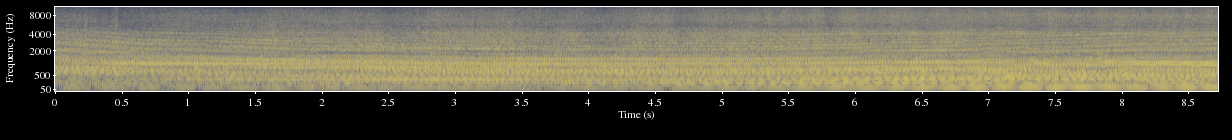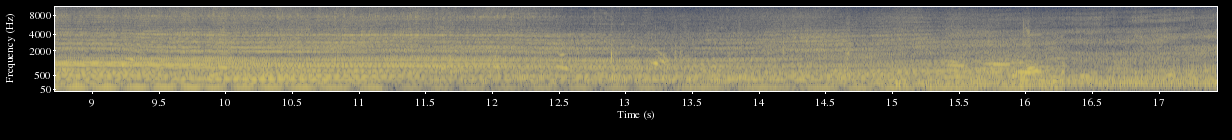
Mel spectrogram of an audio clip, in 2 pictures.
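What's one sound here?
A propeller plane's engine drones steadily overhead.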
